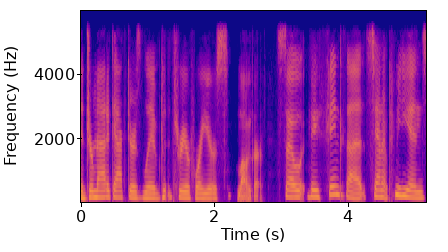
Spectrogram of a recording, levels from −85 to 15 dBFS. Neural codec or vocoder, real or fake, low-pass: codec, 16 kHz, 1 kbps, FunCodec, trained on Chinese and English, 50 frames a second; fake; 5.4 kHz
